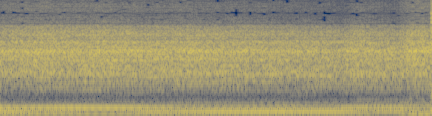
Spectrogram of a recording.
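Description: Death-doom metal: heavily distorted guitars hold low chords over a dense wash of cymbals, with a change of chord about half a second in.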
